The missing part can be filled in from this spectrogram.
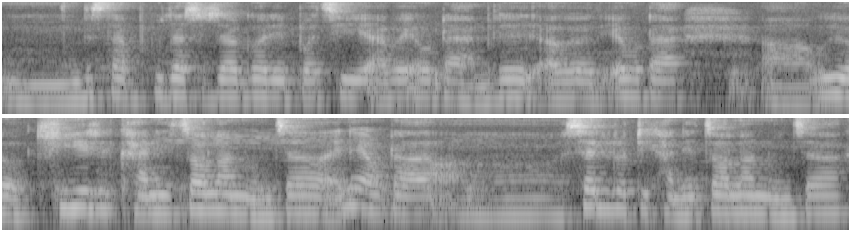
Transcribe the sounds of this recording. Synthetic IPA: d͡zʌst̪apud͡zasud͡zaɡʌɾepʌt͡sʰiʌ̰bʌḛwʈaɦamileʌ̰bʌḛwʈa | ujokʰirkʰanet͡sʌlʌnɦunt͡sʰʌɦʌ̰jnʌewʈa | seluɾeʈikʰanet͡sʌlʌnɦunt͡sʰʌ

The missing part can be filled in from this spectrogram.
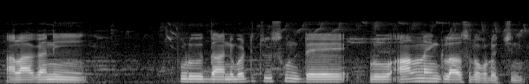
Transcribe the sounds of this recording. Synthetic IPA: ɐ̰laːɡɐni | ipːuɽud̪aːnibɐʈːit͡ʃuːsu̥kuɳʈe̞ːipːuɽuʔa̰ːnlɐjnklaːsulɔkɐʈʋɐt͡ʃːind̪i

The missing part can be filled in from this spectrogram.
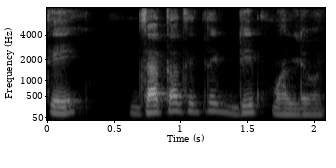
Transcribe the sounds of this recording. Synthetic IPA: t̪e | d͡zat̪at̪it̪leɖiːpmalːeɦot̪

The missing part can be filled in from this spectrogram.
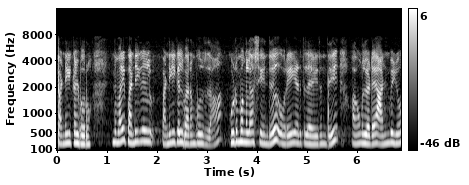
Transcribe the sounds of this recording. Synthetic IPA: pɐɳɖɪɣɐɪɣɐɭʋɐɾʊ̃ | ɪnd̪ɐmaːd̪ɾipɐɳɖɪɣɐɐɭpɐɳɖɪɣɐɪɣɐɭʋɐɾɯmboːɾɐðɯt̪ãːkʊɽʊmbɐŋɡɐɭaːseːɾnd̪ɯɔɾeːɪɽɐt̪ːɪlɐɪɾɯnd̪ɯɐʋɐŋɡɐɭɔɽɐɐɳbɐjɯ̃

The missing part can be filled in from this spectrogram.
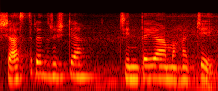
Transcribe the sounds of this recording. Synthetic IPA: ɕast̪ɾɐd̪ɾiʂʈja | t͡ɕint̪əjaːmɐɦat͡ɕe

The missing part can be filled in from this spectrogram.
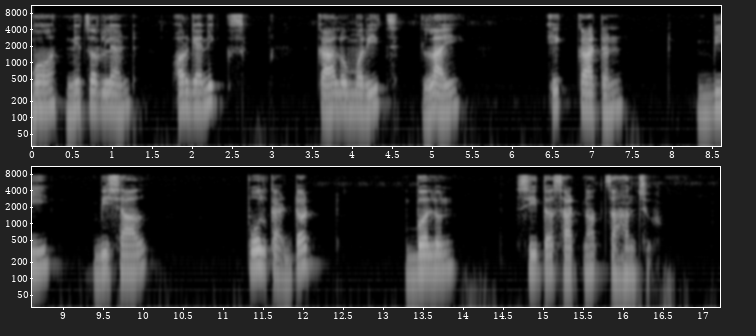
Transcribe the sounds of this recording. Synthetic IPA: mʌnet͡sʌrljaɳɖ | ɔrɡaniks | kalomʌɾit͡s | laj | ekːaʈʌn | bi | bisal | polkaɖʌʈ̚ | bʌlun | sit̪ʌsaʈnʌt͡saɦʌnt͡sʰu

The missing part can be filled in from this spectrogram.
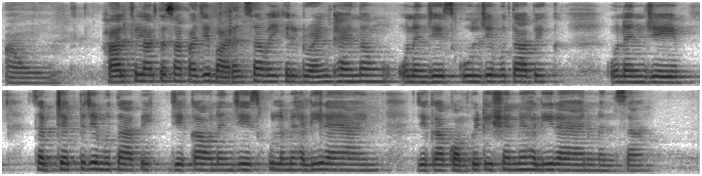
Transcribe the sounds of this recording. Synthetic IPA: aːũ | haːlfɪlɦaːlt̪ɐːsãpɐ̃ɦɪ̃ɲd͡ʑeɓaːɾənɪ̆sãʋɐɦikɐɾeɖɾɔaːɪ̃ŋɡʈʰaːɦĩːnd̪aːɦũʊ̰n̤ənɪ̆d͡ʑeːɪskuːld͡ʑeːmʊt̪aːbɪk | ʊn̤ənɪ̆d͡ʑeː | sɐb̚d͡ʑek̚ʈd͡ʑeːmʊt̪aːbɪk̚d͡ʑeːkaʊn̤ənɪ̆d͡ʑeːɪskuːləmẽɦɐliɾɐɦijaːɦɪnɪ̆ | d͡ʑeːkakɔːmpiʈiːʃənmẽɦɐliɾɐɦijaːɦɪnɪʊnənɪ̆sã

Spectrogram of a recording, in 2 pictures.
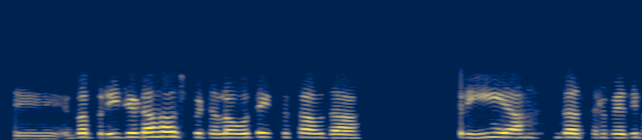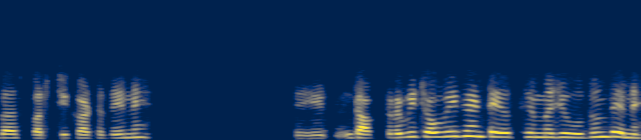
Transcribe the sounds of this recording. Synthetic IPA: t̪eːbəbɾiːd͡ʒeːɽaːɦaːspɪʈəlɛːoːt̪eːɪksaːbd̪aː | pɾiːaːd̪əsɾʊpjaːd̪iːbəspəɾt͡ʃiːkəʈd̪eːneː | t̪eːɖaːk̚ʈəɾʋiːt͡ʃɔːʋiːɡəɳʈeːʊt̪ʰːeːməd͡ʒbuːd̪ɦʊ̃ːnd̪eːneː

